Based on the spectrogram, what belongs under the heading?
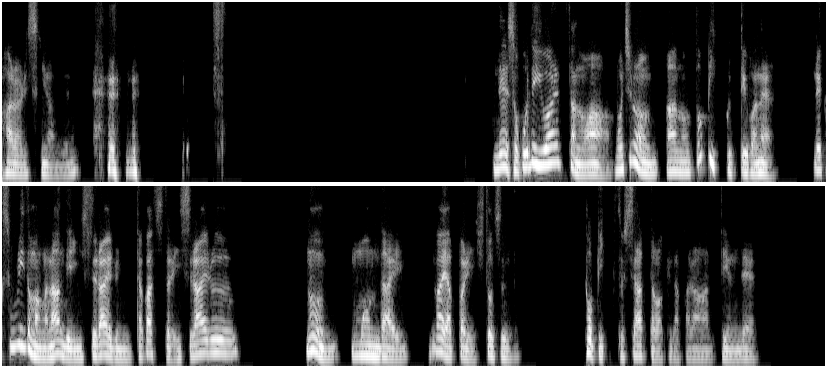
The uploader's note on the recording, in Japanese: ２０２３年７月２９日に開催した ZOOMライブの模様です。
